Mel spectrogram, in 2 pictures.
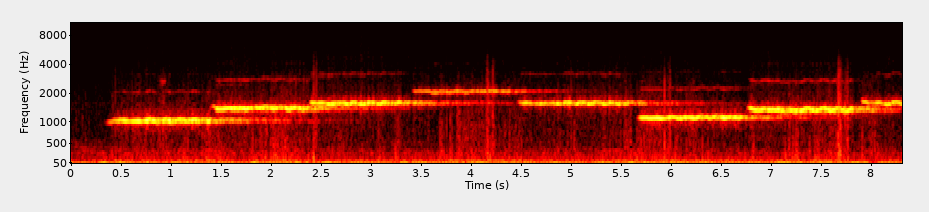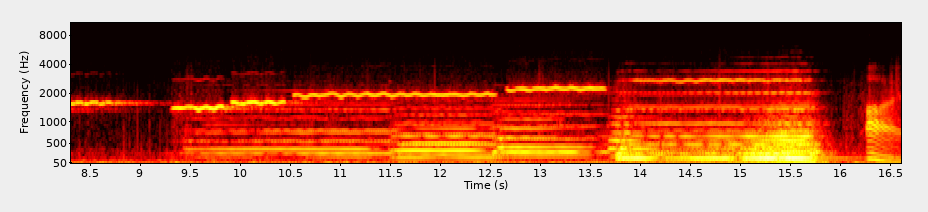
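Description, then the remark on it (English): A lone, clear whistled melody of slow, sustained notes drifts up and down. After about nine seconds it gives way to rich instrumental tones that swell to a loud finish. “Whistling, and I know many things, for I walk by night.”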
